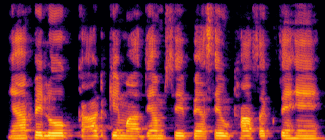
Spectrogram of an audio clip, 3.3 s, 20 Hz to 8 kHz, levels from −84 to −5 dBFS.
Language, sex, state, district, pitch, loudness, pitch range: Hindi, male, Bihar, Saran, 145 Hz, -17 LUFS, 140-145 Hz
